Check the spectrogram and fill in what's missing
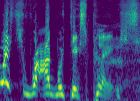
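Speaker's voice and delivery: loud, annoyed, fed-up tone with big swoops. Retelling seeing Carol Channing walk out of a hotel: Carol Channing voice, annoyed. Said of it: "I'll always remember that and that voice".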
